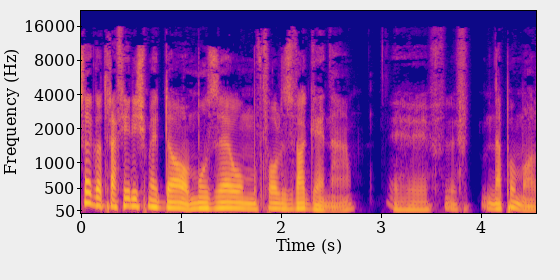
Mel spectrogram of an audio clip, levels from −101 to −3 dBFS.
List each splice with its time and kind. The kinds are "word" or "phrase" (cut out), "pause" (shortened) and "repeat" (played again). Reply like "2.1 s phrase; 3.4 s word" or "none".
none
